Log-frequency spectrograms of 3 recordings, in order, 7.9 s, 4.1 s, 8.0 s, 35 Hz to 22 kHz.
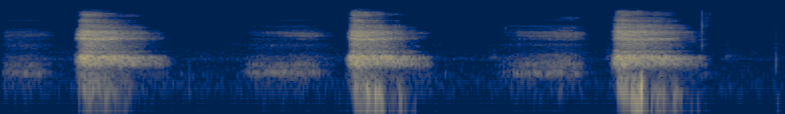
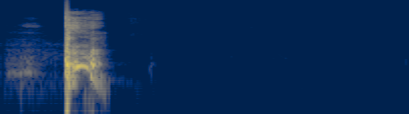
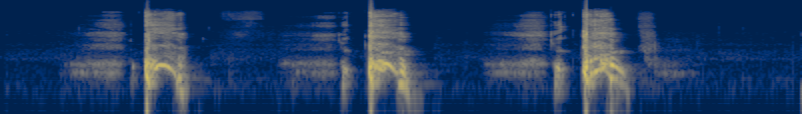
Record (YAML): exhalation_length: 7.9 s
exhalation_amplitude: 16131
exhalation_signal_mean_std_ratio: 0.42
cough_length: 4.1 s
cough_amplitude: 32768
cough_signal_mean_std_ratio: 0.21
three_cough_length: 8.0 s
three_cough_amplitude: 32768
three_cough_signal_mean_std_ratio: 0.31
survey_phase: beta (2021-08-13 to 2022-03-07)
age: 65+
gender: Male
wearing_mask: 'No'
symptom_prefer_not_to_say: true
smoker_status: Never smoked
respiratory_condition_asthma: false
respiratory_condition_other: false
recruitment_source: REACT
submission_delay: 2 days
covid_test_result: Negative
covid_test_method: RT-qPCR
influenza_a_test_result: Negative
influenza_b_test_result: Negative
